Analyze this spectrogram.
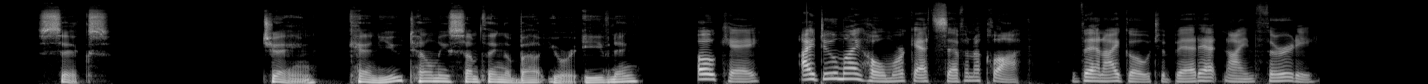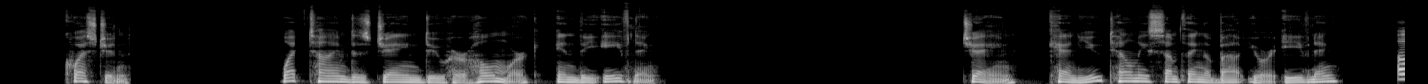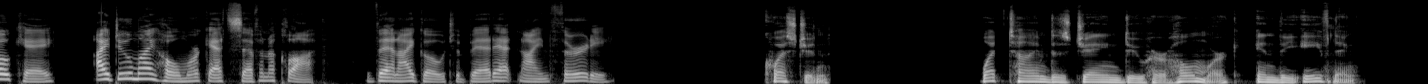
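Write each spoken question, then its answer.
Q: What time does Jane do her homework in the evening?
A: At 7 o'clock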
